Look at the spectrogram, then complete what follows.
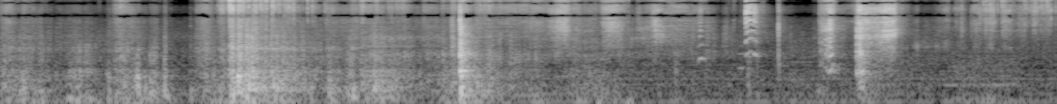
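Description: Rubber balloons squeaking as they are handled and squeezed, in irregular bursts, with a sharp click about four and a half seconds in.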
